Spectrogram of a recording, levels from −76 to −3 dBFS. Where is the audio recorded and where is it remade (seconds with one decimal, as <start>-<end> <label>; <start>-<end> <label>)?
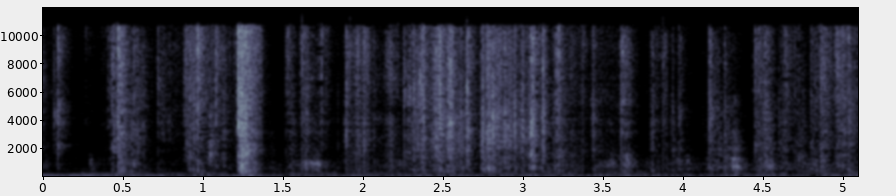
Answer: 0.0-1.3 recorded; 1.3-2.3 remade; 2.3-3.3 recorded; 3.3-3.9 remade; 3.9-5.1 recorded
